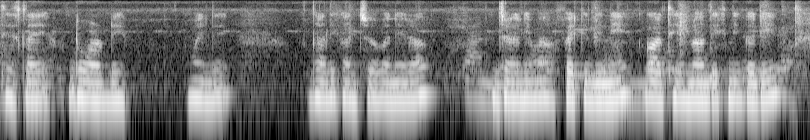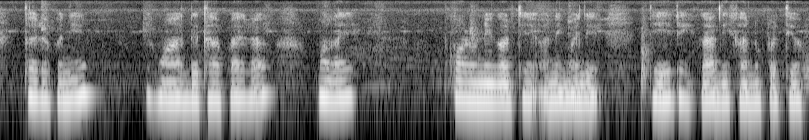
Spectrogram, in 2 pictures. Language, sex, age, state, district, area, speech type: Nepali, female, 45-60, West Bengal, Darjeeling, rural, spontaneous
